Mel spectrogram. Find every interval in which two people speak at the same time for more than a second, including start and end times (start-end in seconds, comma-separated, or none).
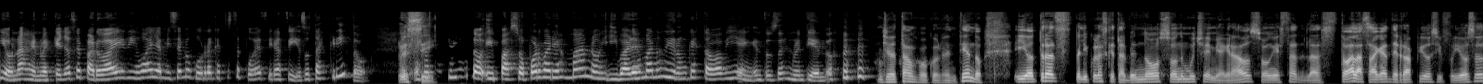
none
